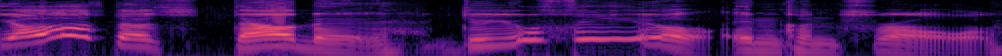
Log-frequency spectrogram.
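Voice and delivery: booming, slow voice with swooping pitch. Redoing a line after saying that's not the voice: Bane voice. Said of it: "I fucking love Bane".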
